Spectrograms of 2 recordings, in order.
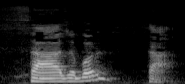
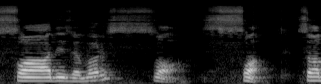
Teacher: সা পাতলা হবে আর এটা হবে সদ জবর সদ মোটা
